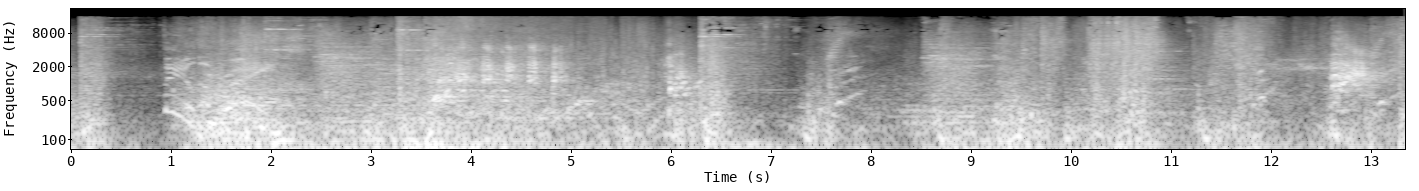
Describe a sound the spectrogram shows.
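Magic blasts and clashes of a video game battle ring out loudly and rapidly.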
